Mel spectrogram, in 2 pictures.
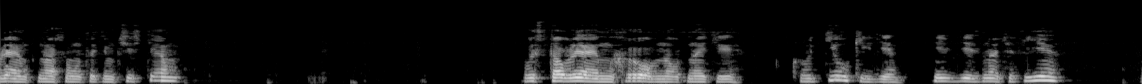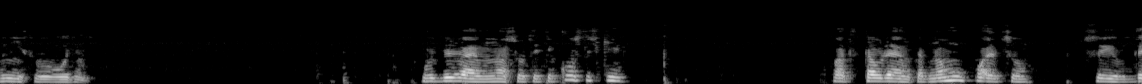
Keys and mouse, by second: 4.0 shift+middle click, 5.2 click, 6.4 g, 10.3 e, 11.9-15.0 middle drag, 15.8 shift+click, 16.5 shift+click, 18.4 KP_1, 20.2-22.0 drag.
